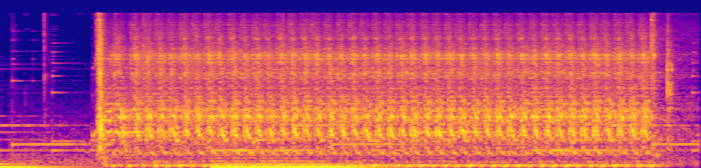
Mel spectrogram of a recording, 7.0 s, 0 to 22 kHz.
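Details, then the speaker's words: Mazda Miata that overheated six years ago, during a compression test before a head gasket replacement: steady, even cranking at about three beats a second, no weak strokes; gauge reads 150–155 psi, good compression. "what's it say 150 that's really good i want to do it one more time just to make sure"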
